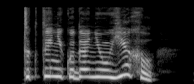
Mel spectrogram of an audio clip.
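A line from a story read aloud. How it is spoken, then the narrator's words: Shouting. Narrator (Russian): закричала я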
